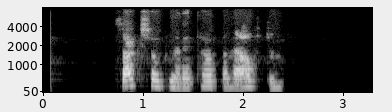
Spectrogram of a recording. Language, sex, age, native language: Icelandic, female, 40-49, Icelandic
